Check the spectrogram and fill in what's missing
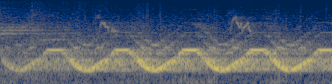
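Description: An ambulance siren wails loud and close, rising and falling in a steady repeating cycle with no voices over it.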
